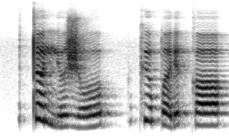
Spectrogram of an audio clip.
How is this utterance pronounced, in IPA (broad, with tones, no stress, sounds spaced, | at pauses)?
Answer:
t ə˥˧ nʲ ʊ˩˧ ʒ ʊ˩˧ | kʲ ʊ˥˧ p ə˧˩ ɾʲ ə˥˧ k ʌ˧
